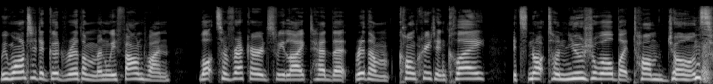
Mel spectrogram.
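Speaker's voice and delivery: attempted put-on Irish brogue. Reading a quote aloud to the others, trying it in a put-on irish accent. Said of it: "should I try this in Irish accent?".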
